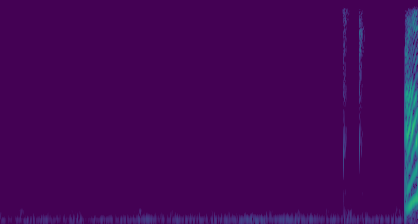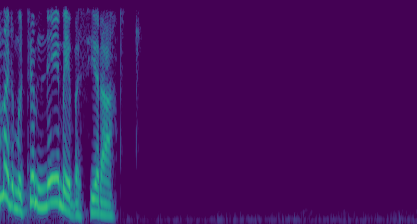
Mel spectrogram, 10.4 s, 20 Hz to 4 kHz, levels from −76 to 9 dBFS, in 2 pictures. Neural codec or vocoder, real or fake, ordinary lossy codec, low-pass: vocoder, 22.05 kHz, 80 mel bands, Vocos; fake; none; 3.6 kHz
